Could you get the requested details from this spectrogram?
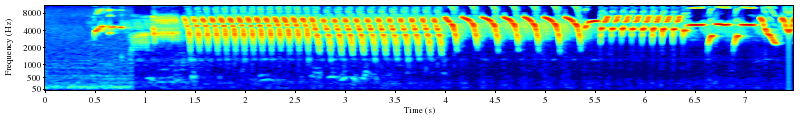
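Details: Vigorous canary song to encourage other canaries to sing: after a brief low noise, a long rapid trill that gradually becomes slower, wider swooping notes, ending in clear high whistles.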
